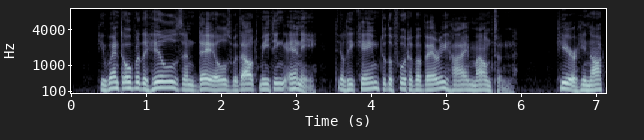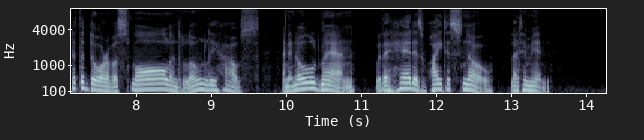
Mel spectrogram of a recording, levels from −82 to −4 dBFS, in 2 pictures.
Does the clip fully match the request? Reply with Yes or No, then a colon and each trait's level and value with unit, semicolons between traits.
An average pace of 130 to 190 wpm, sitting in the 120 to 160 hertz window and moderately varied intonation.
No: average, 200 wpm; low, 135 Hz; average, 3.4 semitones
